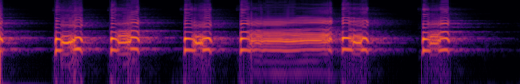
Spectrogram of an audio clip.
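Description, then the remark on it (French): A brass mouthpiece is buzzed like a kazoo, sounding six short, honking notes with one longer wavering split tone in the middle; loud and rasping, with no voices. “Puis là, tu vas te servir de ton appôt comme un gazou.”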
